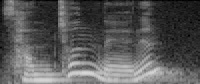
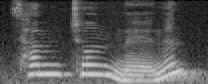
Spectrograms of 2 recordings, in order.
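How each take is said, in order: First: The first syllable starts on a low pitch. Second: The first syllable starts on a high pitch.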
